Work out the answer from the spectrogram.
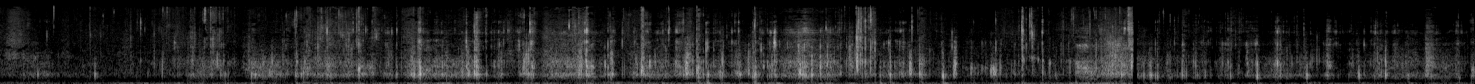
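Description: Close-miked biting and chewing of a cheesesteak sandwich in a bread roll, with a dense run of wet clicks and crunches that thins out about eleven seconds in.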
